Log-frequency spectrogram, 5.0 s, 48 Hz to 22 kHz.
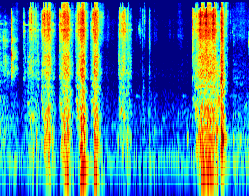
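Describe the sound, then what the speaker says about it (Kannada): Sewing machine stitching the folded hem of a plain blouse sleeve, several short whirring bursts with quiet pauses between them, close up and without talk. "ಆಮೇಲೆ ನಾವು 1 ಇಂಚಿಗೆ ಈ ಥರ ಫೋಲ್ಡ್ ಮಾಡಿಕೊಂಡು ಸ್ಟಿಚ್ ಮಾಡ್ಕೊಳ್ಬೇಕು"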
